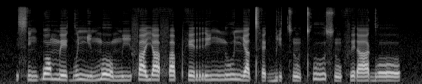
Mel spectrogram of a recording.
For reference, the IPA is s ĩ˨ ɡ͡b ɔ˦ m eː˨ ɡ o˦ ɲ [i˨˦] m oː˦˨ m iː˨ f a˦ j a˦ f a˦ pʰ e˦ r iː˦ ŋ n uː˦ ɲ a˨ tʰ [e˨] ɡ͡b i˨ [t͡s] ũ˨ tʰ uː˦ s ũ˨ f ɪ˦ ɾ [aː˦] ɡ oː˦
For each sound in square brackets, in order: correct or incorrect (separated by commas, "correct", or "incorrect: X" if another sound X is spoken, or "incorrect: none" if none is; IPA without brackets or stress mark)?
incorrect: i˨, incorrect: ɛ˨, correct, correct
